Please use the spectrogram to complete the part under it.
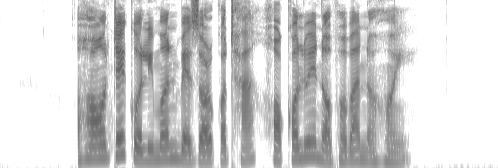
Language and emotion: Assamese, neutral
